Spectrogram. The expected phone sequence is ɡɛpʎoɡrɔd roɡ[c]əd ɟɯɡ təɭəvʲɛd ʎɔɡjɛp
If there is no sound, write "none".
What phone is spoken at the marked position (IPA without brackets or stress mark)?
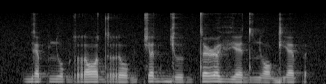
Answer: c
